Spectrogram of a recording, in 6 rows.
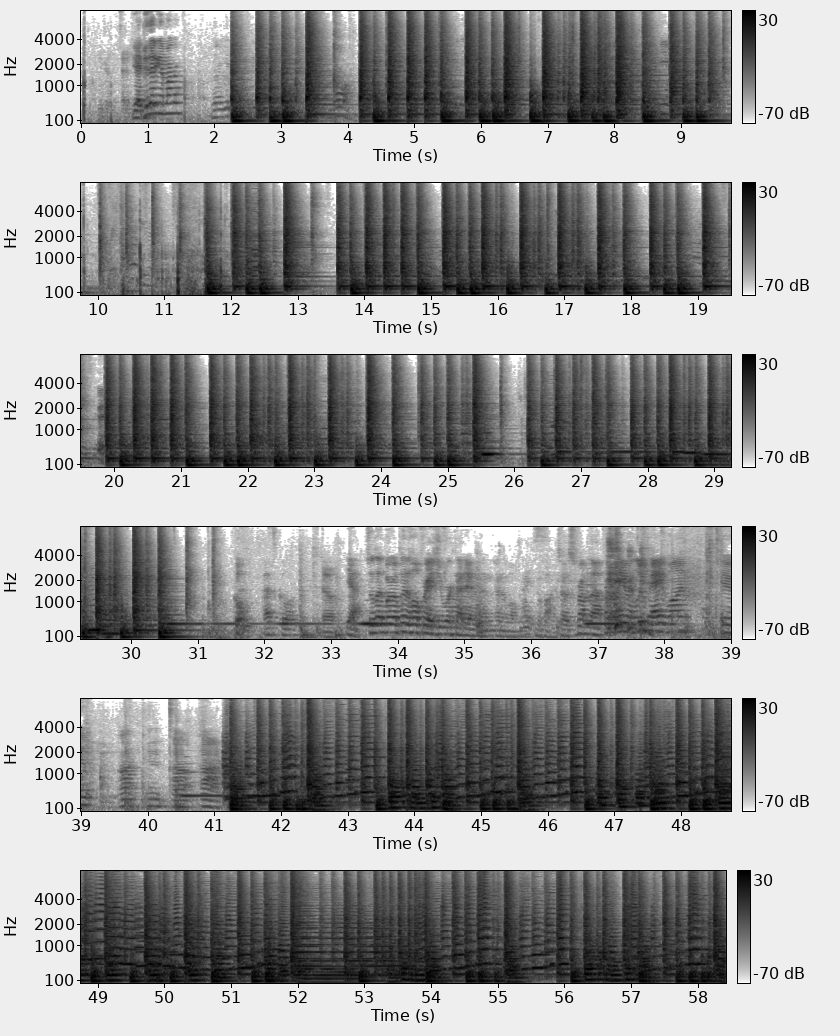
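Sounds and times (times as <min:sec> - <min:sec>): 
drum hits at a rehearsal: 0:02.3 - 0:09.6, 0:11.5 - 0:31.5, 0:41.2 - 0:58.4.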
